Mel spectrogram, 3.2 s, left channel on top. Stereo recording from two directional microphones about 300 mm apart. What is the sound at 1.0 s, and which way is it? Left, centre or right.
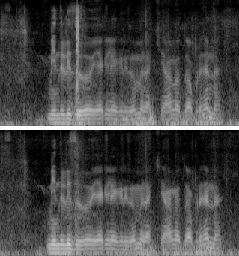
Speech, left.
